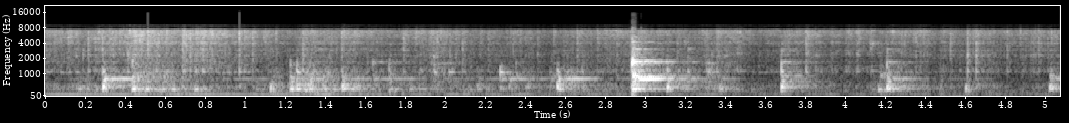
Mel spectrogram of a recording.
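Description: Garlic cloves and cumin seeds sizzling in hot oil in a stainless steel pan, with repeated clinks and knocks against the metal pan as they are stirred; the sharpest knock comes about three seconds in.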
